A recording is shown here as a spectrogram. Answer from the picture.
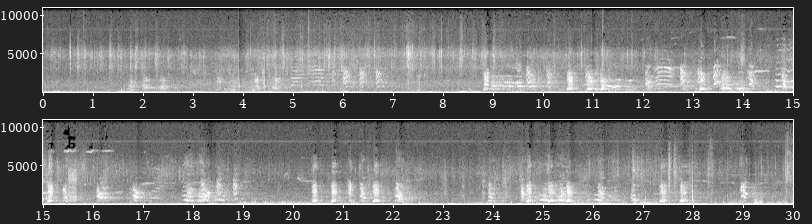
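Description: A group of dogs barking as they play, in clusters of short barks that come thick and fast from about nine seconds in.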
